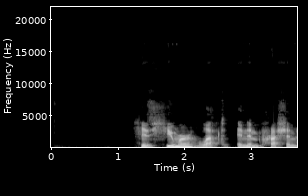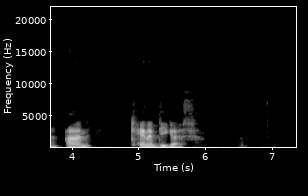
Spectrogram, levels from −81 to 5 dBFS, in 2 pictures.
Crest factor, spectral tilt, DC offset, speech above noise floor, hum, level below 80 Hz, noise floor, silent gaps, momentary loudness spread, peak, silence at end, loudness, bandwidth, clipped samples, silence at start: 18 dB; -8 dB/octave; under 0.1%; 65 dB; none; -66 dBFS; -82 dBFS; none; 13 LU; -2 dBFS; 1.55 s; -18 LUFS; 6.8 kHz; under 0.1%; 1.35 s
